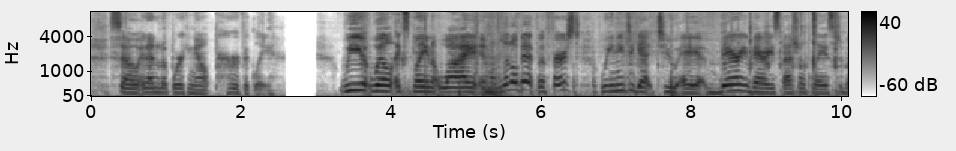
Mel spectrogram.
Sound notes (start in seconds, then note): none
